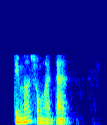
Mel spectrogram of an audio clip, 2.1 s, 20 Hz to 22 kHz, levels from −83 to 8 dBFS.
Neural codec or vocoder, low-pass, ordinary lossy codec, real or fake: codec, 16 kHz, 4.8 kbps, FACodec; 3.6 kHz; AAC, 16 kbps; fake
